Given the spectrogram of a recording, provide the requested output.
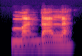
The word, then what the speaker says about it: mándala: un diagrama básicamente circular la palabra mándala por cierto en español se aceptan las dos formas pero en sánscrito es mandar con acento en la primera a no es mandala como mandala a volar este el chiste es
